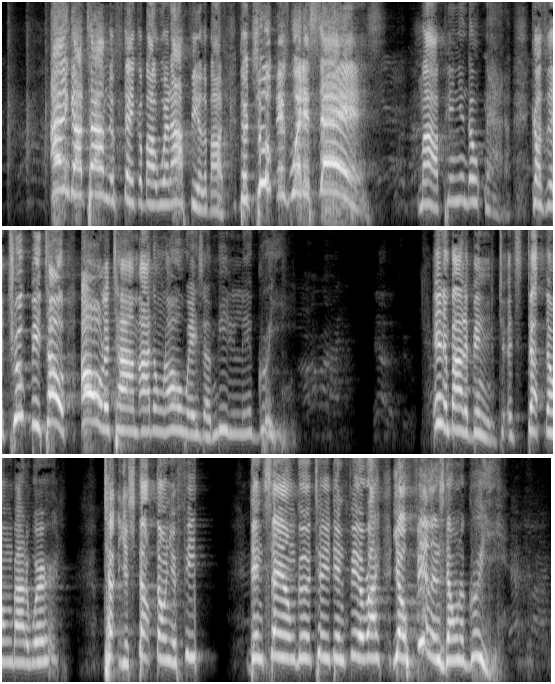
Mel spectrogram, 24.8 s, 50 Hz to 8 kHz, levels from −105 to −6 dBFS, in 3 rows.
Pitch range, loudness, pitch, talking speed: 245-305 Hz, -20 LUFS, 275 Hz, 150 wpm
